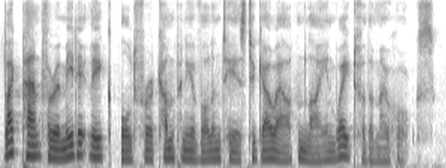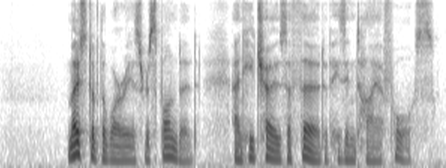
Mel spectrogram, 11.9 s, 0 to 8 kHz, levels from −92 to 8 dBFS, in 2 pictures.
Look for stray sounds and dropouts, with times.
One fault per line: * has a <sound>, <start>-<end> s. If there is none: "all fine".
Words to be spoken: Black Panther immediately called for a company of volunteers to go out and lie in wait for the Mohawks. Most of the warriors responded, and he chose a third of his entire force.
* has a dropout, 1.5-1.6 s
